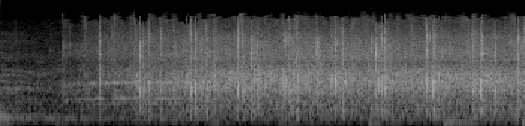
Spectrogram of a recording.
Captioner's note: audience applauding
